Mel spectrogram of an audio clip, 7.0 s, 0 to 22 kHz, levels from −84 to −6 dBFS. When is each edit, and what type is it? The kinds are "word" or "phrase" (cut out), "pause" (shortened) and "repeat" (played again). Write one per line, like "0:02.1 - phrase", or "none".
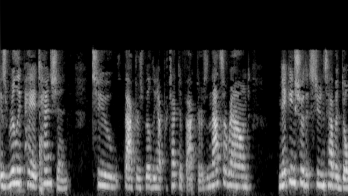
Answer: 0:02.5 - word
